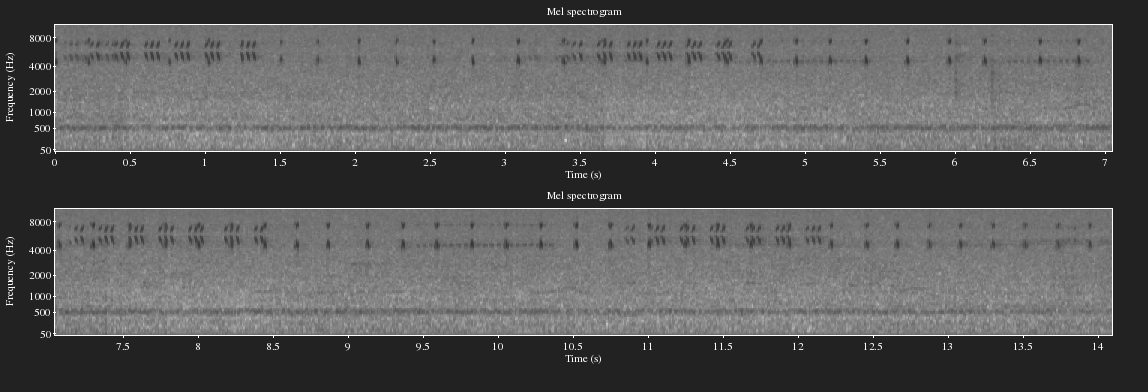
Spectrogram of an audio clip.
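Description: Crickets chirping: high-pitched pulsed trills in bursts about a second long, repeating every three to four seconds with scattered single chirps between, over a steady low hum.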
